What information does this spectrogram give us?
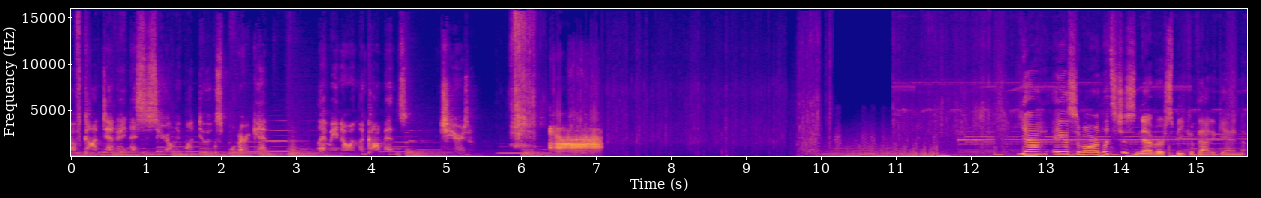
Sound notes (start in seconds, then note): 5.8 crunching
